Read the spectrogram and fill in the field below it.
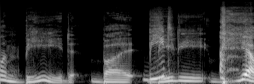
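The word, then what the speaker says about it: Bede: Oh, it's pronounced beat.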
